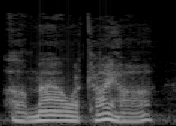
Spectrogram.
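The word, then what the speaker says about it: Amalickiah: Today we tend to put the emphasis on the all part of the name. While we generally pronounce the name as Amalekihah, Joseph likely pronounced it Amaluka.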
